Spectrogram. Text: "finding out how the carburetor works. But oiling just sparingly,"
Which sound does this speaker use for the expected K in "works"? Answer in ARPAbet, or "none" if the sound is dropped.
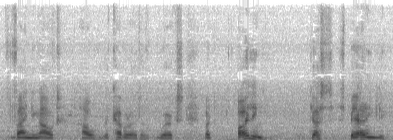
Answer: K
